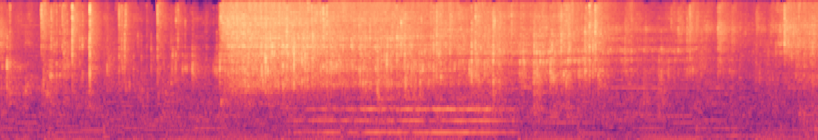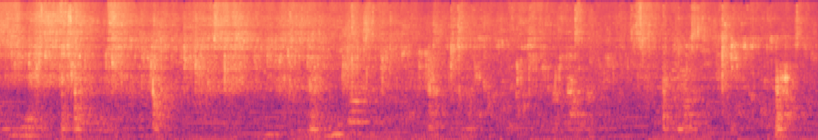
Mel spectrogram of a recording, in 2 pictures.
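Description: Dried red chilies and garlic cloves sizzling in hot oil in a pan, a steady close crackling hiss that swells for a while then continues with softer bubbling and stirring.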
